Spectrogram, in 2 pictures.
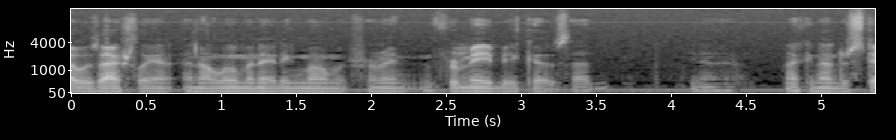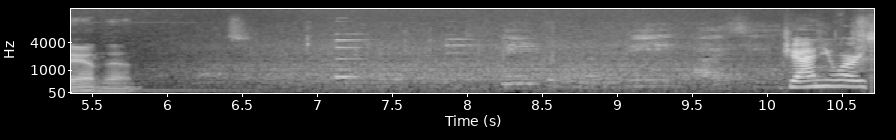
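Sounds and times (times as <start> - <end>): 
speech: 0.0 - 6.6, 10.2 - 10.6
steady hum of room noise: 0.0 - 10.6
short electronic beeps: 7.1 - 8.2.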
